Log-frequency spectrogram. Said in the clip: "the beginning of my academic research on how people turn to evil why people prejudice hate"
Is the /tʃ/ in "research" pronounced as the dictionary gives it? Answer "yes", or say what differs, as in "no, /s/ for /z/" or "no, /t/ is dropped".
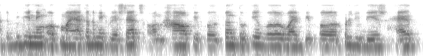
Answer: no, /s/ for /tʃ/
